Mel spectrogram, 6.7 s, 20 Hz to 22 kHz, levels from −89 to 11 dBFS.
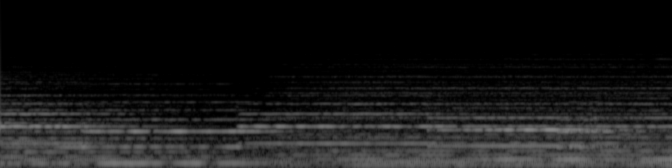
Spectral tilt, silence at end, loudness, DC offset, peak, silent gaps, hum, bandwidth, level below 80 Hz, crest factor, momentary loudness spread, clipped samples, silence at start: -7.5 dB/octave; 0 s; -45 LUFS; under 0.1%; -30 dBFS; none; none; 9.8 kHz; -62 dBFS; 14 dB; 7 LU; under 0.1%; 0 s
